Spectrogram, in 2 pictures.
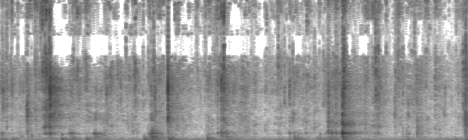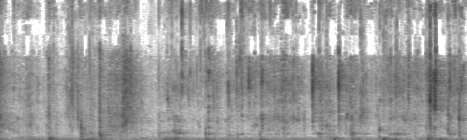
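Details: Belgian Malinois eating raw ribs at snack time indoors: quiet, irregular crunching and gnawing with sharp clicks of teeth on bone, about every two seconds, plus soft wet chewing between.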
